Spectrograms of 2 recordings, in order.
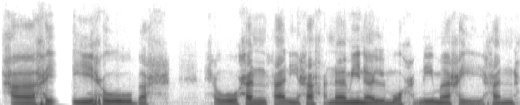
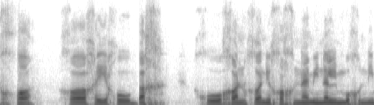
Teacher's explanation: Huruf ha itu bersih ya, tidak tersela dengan ngorok atau apa. Karena memang ee huruf ha itu pengucapannya adalah atau tempat pengucapannya itu adalah tenggorokan tengah, bagian tengah itu ya.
